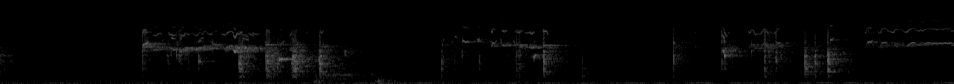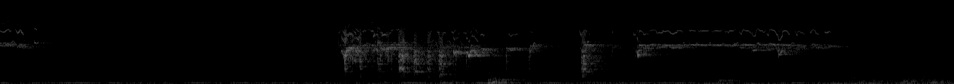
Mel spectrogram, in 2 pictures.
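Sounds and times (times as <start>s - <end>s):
trumpet high wavering squeal: 1.4s - 3.4s, 7.2s - 10.0s, 12.9s - 18.0s
trumpet hissing and squeaking: 13.0s - 18.0s.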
